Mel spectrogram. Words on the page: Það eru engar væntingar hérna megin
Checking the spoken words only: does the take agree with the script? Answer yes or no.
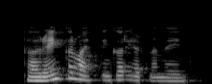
yes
